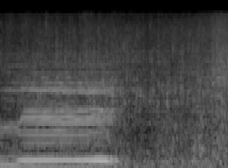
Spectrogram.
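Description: A beef cow mooing once: a long, low call that drops in pitch and stops about a second in.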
